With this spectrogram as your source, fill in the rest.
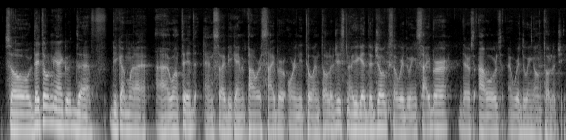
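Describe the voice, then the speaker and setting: A man with a French accent speaks in a fairly low voice with fairly even intonation. He keeps a moderate pace with hardly any pauses. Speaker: conference speaker on cybersecurity tooling. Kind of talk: conference talk. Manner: casual, hesitant with fillers.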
